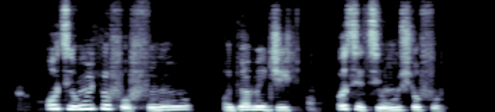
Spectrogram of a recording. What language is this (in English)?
Yoruba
